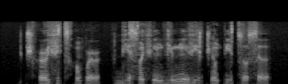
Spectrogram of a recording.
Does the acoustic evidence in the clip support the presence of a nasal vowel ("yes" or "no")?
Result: yes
